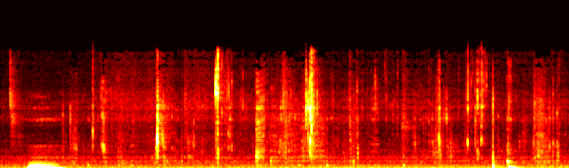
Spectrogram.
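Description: A man slurps and chews noodles close to a microphone.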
